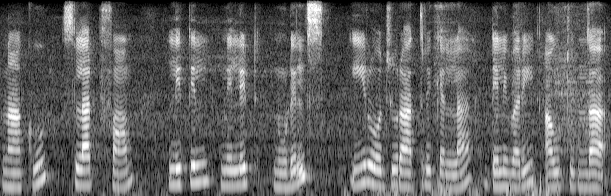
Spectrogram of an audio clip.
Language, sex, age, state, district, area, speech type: Telugu, female, 45-60, Andhra Pradesh, West Godavari, rural, read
